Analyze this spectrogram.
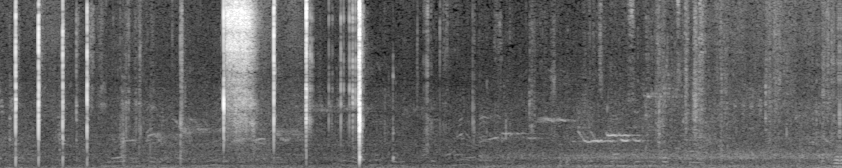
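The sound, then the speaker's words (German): A can of Warsteiner Herb beer is cracked open: a few sharp clicks, then a brief fizzing hiss as the tab releases, followed by more small clicks over quiet background noise. “ich mache mir erstmal ein Bier auf.”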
